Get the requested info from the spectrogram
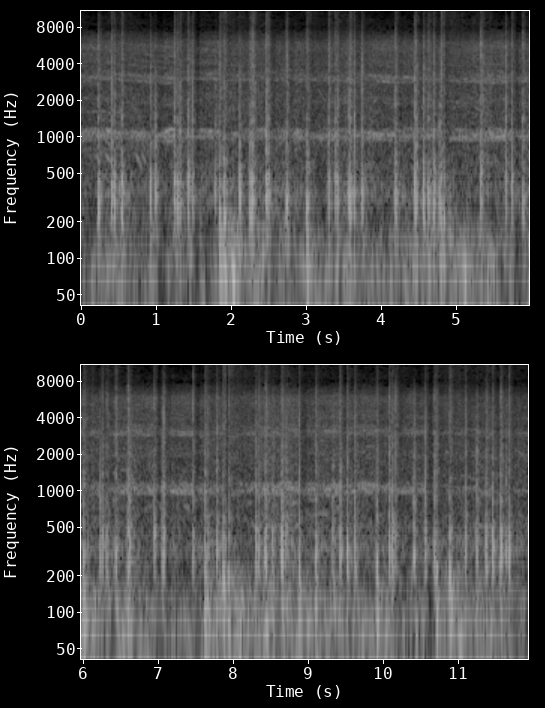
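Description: Aerial firework shells bursting in a rapid, unbroken barrage of bangs and crackles.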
